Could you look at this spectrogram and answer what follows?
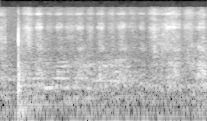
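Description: Pen or chalk scratching briefly while writing out the dimensions of a cuboid in a maths lesson, a faint scraping stroke near the start over a quiet hissy room.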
